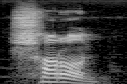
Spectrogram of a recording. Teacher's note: সংযুক্ত হলে সাধারণত সে ম ফলার কোন উচ্চারণ হয় না তবে বাংলা প্রমিত উচ্চারণে যে বর্ণের সাথে ম ফালা যুক্ত হবে সে বর্ণের উচ্চারণ সামান্য নাসিক্য হবে · তো আমাদের নিয়মটি ছিল পদের আদ্য পদে ব্যঞ্জন বর্ণের সাথে মফলা যুক্ত হলে সে মফলার কোনো উচ্চারণ হয় না, কিন্তু মফলাযুক্ত বর্ণটি সামান্য নাসিক্য হবে। তো এখানে স্মরণ, এখানে তালব্য স প্রথম বর্ণ, প্রথম ব্যঞ্জন বর্ণ শব্দের, এখানে মফলা যুক্ত হওয়ার কারণে এখানে ময়ের কোনো মফলার কোনো উচ্চারণ হয়নি।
